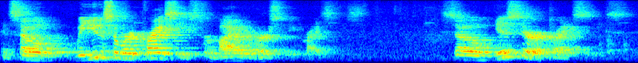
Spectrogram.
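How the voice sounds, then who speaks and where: An older man, an emeritus professor, giving an academic talk at a symposium with an unhurried, emphatic manner and some hesitations. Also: fairly high pitch, sing-song, a bit bright. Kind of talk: academic presentation. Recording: very echoey hall, voice from far off the mic.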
